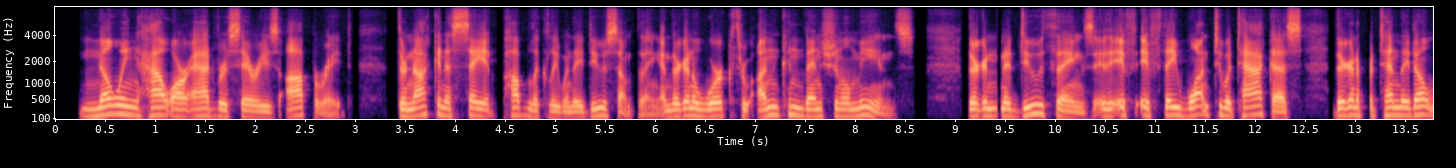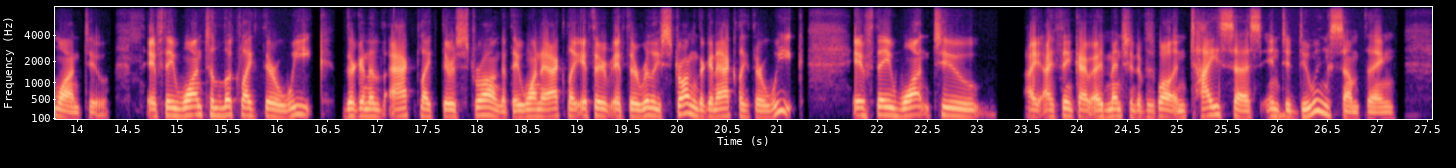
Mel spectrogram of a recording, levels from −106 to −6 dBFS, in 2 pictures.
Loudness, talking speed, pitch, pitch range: -21 LUFS, 210 wpm, 145 Hz, 130-155 Hz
